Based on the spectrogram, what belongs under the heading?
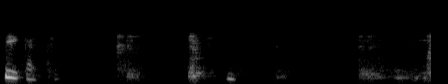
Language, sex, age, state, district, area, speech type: Bengali, female, 18-30, West Bengal, Alipurduar, rural, conversation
